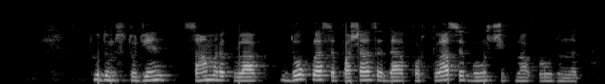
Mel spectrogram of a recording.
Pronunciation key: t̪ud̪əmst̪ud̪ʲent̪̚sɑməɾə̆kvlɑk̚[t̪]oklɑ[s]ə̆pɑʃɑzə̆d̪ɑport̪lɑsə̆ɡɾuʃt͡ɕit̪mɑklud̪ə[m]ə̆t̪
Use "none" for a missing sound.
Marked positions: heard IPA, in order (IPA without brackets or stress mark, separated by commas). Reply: d̪, s, n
